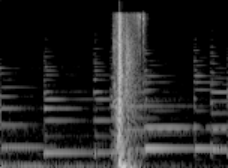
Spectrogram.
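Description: A single heavy punch-hit sound effect, a loud thud a little over a second in, over gentle plucked-note background music.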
